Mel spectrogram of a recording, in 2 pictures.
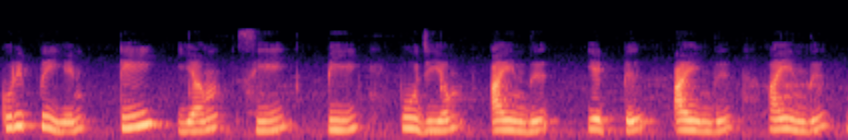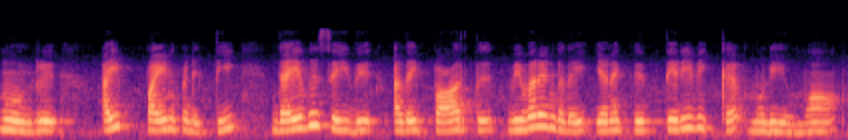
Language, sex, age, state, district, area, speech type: Tamil, female, 18-30, Tamil Nadu, Ariyalur, rural, read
